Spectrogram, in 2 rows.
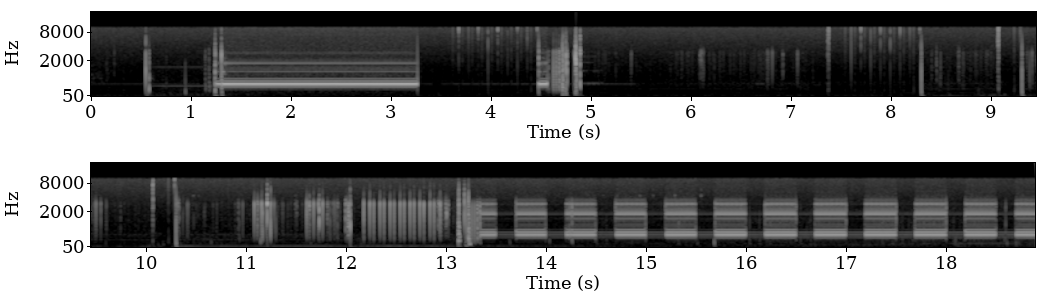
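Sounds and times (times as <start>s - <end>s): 
long steady telephone tone: 0.4s - 3.4s, 4.4s - 5.5s, 12.1s - 18.8s
dialing clicks and pulses: 0.5s - 5.0s, 7.6s - 18.8s
telephone reorder tone from a step-by-step exchange via crossbar: 0.6s - 3.3s, 4.4s - 5.2s, 13.2s - 18.8s.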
